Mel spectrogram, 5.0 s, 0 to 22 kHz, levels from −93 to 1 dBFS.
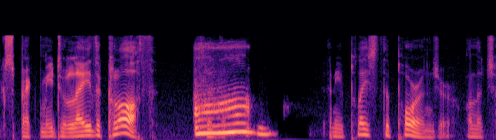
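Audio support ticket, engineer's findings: Speech ducks hard at 2.27–2.57 s, roughly 0.3 s, and drops nearly to silence. Likely speech suppressed in double talk: the echo canceller couldn't separate near-end talk from loudspeaker echo and clamped both. The call mic processing tops out at 8 kHz, as expected.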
